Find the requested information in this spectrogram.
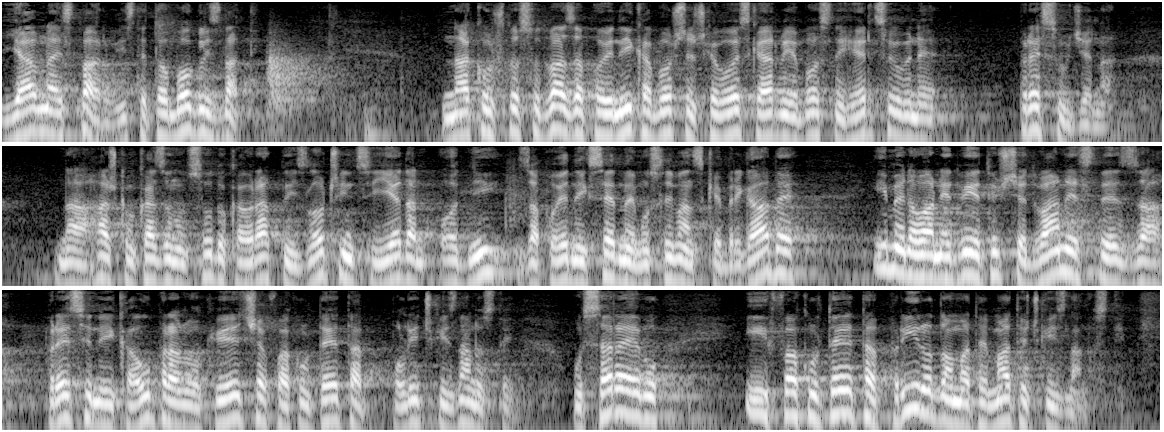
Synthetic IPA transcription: jaːʋnajest̪ʋaːɾʋiːst̪et̪o̞ːmo̞ɡliznat̪i̥ | nako̞nʃt̪o̞sud̪ʋaːzapo̞ʋje̞d̪niːkabo̞ʃɲat͡ʃke̞ʋo̞ːjske̞aɾmijebo̞sne̞ixe̞ɾt̪seɡo̞ʋine̞ | pɾe̞suːd͡ʑe̞na | naxaʃko̞ːmkazano̞msuːd̪ukaoɾat̪nizlˠo̞t͡ʃint̪sije̞d̪ano̞d̪ɲiːxzapojed̪niːksed̪me̞muslimaːnske̞bɾiɡaːd̪e̞ | ime̞no̞ʋaːnje̞d̪ʋije̞t̪isu̥t͡ɕe̞d̪ʋaːneːst̪e̞za | pɾe̞ːt̪sjed̪niːkaupɾaːʋno̞ɡʋʲjeːt͡ɕafakulˠt̪e̞ːt̪apo̞lit̪i̥t͡ʃkiznano̞st̪i | usaɾaje̞ʋu | ifakulˠt̪e̞ːt̪apɾiːɾo̞d̪no̞mat̪e̞mat̪it͡ʃkihzna̰nost̪i̥

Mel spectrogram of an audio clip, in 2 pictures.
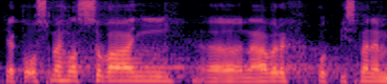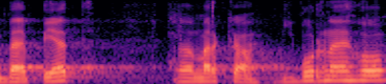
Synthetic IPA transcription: jakoʔosmɛːɦlaso̞vaːɲiːnaːvr̩xpo̞t̪̚piːsmɛnɛmbɛːpjɛt̪ | maɾkaviːbo̞ɾnɛːɦo

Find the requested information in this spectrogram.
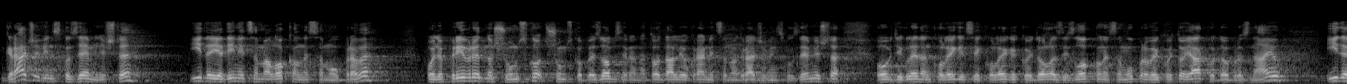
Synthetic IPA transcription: ɡɾad͡ʒe̞ʋinsko̞ze̞mʎiʃt̪e̞ | id̪e̞je̞d̪init̪samalˠo̞kalˠne̞samoupɾaʋe̞ | po̞ʎo̞pɾiʋɾe̞d̪no̞ʃumsko̞ʃumsko̞be̞zo̞bziɾanat̪o̞d̪alijeuɡɾanit̪samaɡɾad͡ʒe̞ʋinsko̞ɡze̞mʎiʃt̪ao̞ʋd̪ʲjeɡle̞d̪aŋko̞le̞ɡit̪seiko̞le̞ɡe̞ko̞jid̪o̞lazeizlˠo̞kalˠne̞samoupɾaʋe̞iko̞jit̪o̞jaːko̞d̪o̞bɾoznaju | id̪e

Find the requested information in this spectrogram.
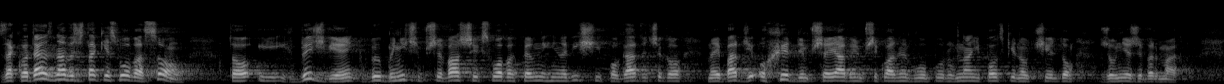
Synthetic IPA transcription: zakwad̪ajɔnsnavɛt̪ʐɛt̪akʲɛswɔvasɔ̃w̃ | t̪ɔiɣvɘd͡ʑvʲjɛŋɡbɘwbɘɲit͡ʂɘmpʂɘvaʂɘxswɔvaxpɛwnɘxɲɛnavʲiɕt͡ɕiːpɔɡaɾd̪ɘt͡ʂɛɡɔ | najbaɾd͡ʑejʔɔxɘd̪nɘmpʂɛjavɛmpʂɘkwad̪ɛmbɘwɔpɔɾuvnaɲɛpɔlskʲinaut͡ʂi̥t͡ɕɛlʲd̪ɔ | ʐɔ̃w̃ɲɛʐɘvɛɾmakt̪uf

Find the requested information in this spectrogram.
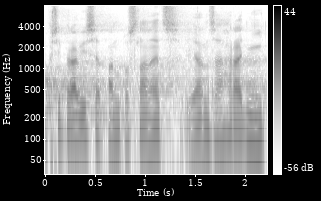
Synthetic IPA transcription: pr̥ɪpɾaviːsɛpanpo̞slanɛt͡sjanzaɦɾadɲiːk

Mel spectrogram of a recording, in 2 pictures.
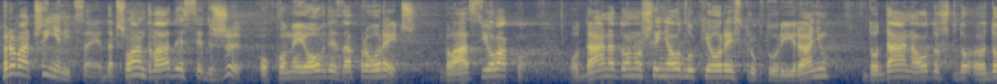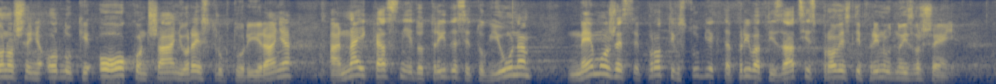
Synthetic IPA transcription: pr̩ʋat͡ʃiɲe̞nit̪sa̰je̞̰d̪at͡ʃlˠaːnd̪ʋaːd̪e̞se̞t̪ʒɨoko̞mejeo̞ːʋd̪e̞zapɾaʋo̞ɾe̞ːt͡ʃ | ɡlˠaːsio̞ʋako̞̰ | o̰d̪ːaːnad̪o̞no̞ʃe̞ɲao̞d̪lˠuke̞o̞ɾe̞st̪ɾukt̪uɾiːɾaɲu | d̪o̞d̪aːnaod̪o̞no̞ʃe̞ɲaʔo̞d̪lˠuke̞ʔo̞ːko̞nt͡ʃaːɲuɾe̞st̪ɾukt̪uɾiːɾaɲa | anaːjkasnije̞d̪o̞t̪ɾiːd̪e̞set̪o̞ɡjuːna | ne̞mo̞ʒe̞se̞pɾo̞t̪iʋsubje̞kt̪apɾiʋat̪izaːt̪sije̞spɾo̞ʋe̞st̪ipɾinud̪no̞izʋr̩ʃe̞̰ːɲe̞̰

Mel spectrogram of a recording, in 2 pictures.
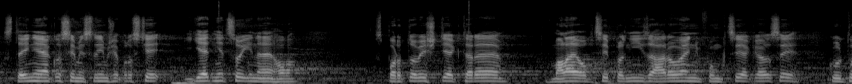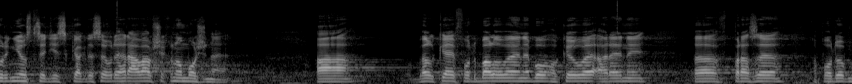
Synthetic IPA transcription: st̪ɛjɲɛjako̞sɪmɪsliːmʒɛpɾo̞scɛjɛɲɛt͡so̞jɪnɛːɦo̞ | spo̞ɾt̪o̞vɪʃcɛkt̪ɛɾɛː | vmalɛːo̞pt͡sɪpl̩ɲiːzaːɾo̞vɛɲfuŋkt͡sɪjakɛːɦo̞sɪ | kult̪uɾɲiːɦost̪r̥ɛɟɪskaɡdɛsɛo̞dɛɦɾaːvaːfʃɛxno̞mo̞ʒnɛː | ʔa | vɛlkɛːfo̞dbalo̞vɛːnɛbo̞ɦo̞kɛjo̞vɛːʔaɾɛːnɪ | fpɾazɛʔapo̞dobɲɛ

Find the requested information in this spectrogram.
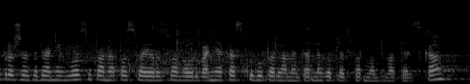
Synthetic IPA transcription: pɾɔʂɛɔzabɾaɲɛɡwɔsupanapɔswajɛɾɔswavauɾbaɲakasklubupaɾlamɛnt̪aɾnɛɡɔplat̪fɔɾmaɔbɘvat̪ɛlska

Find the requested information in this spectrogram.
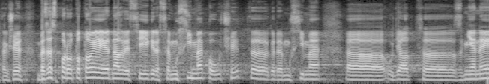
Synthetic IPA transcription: t̪aɡʒɛbɛzɛspo̞ɾut̪o̞t̪o̞jɛjɛdnazvjɛt͡siːɡdɛsɛmusiːmɛpo̞ut͡ʃɪt̪ɡdɛmusiːmɛ | ʔuɟɛlat̪zmɲɛnɪ

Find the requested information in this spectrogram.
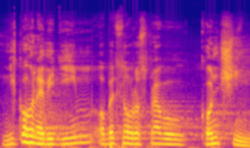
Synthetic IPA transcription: ɲikɔɦɔɲɛʋiɟiːmɔ̰bɛt͡snoʊɾɔspɾaʋu | kʰɔɲt͡ʃiːm

